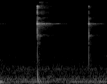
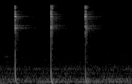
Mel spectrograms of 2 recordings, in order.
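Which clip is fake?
The second.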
